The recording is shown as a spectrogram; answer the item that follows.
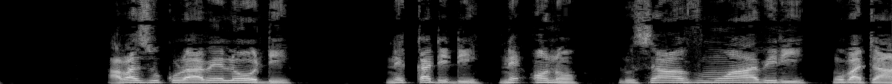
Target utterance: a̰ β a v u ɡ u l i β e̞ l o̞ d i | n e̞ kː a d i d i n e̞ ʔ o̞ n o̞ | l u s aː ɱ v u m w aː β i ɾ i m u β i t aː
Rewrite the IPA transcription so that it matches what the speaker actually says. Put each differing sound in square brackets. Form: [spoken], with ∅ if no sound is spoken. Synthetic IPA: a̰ β a [z] u [k] u l [a] β e̞ l o̞ d i | n e̞ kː a d i d i n e̞ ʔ o̞ n o̞ | l u s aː ɱ v u m w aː β i ɾ i m u β [a] t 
